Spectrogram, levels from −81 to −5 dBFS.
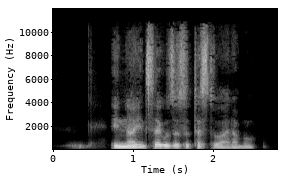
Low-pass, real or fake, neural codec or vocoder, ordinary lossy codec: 10.8 kHz; fake; codec, 24 kHz, 0.5 kbps, DualCodec; AAC, 32 kbps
